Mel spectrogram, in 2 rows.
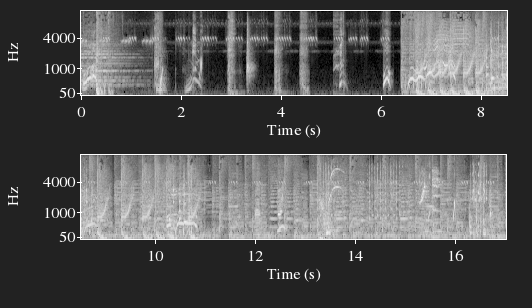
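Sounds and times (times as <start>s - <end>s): crickets chirping: 0.6s - 6.4s, 10.8s - 11.7s, 14.1s - 17.0s
busy music: 6.4s - 17.0s.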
